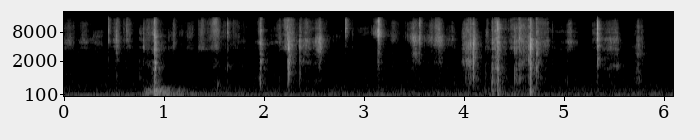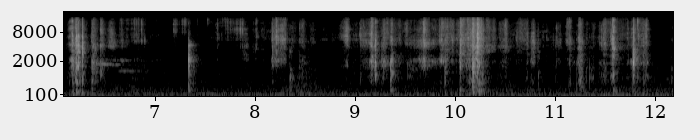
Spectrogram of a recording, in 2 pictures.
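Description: Fingers handling a small adhesive pad and picking at its paper backing to peel it off: scattered faint crackles and small clicks.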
